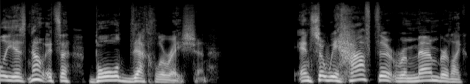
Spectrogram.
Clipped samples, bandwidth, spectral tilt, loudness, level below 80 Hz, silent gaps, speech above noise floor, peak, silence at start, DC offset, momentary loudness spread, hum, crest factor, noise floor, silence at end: under 0.1%; 19.5 kHz; -5.5 dB/octave; -16 LUFS; -64 dBFS; none; over 74 dB; -2 dBFS; 0 s; under 0.1%; 6 LU; none; 16 dB; under -90 dBFS; 0.1 s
